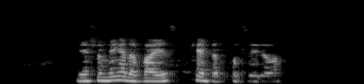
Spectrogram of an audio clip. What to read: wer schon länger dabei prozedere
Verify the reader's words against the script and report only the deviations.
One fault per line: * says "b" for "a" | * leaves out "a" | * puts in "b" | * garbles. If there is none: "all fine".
* puts in "ist kennt das"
